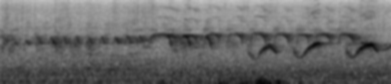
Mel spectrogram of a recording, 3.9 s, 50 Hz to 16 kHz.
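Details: Taiwan hwamei recorded on 10 October 2013 at Caonanpo, giving a faint run of rolling, looping whistled notes that become swooping up-and-down phrases, over steady background hiss.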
